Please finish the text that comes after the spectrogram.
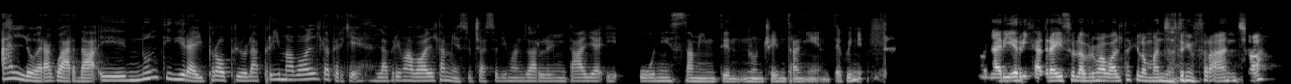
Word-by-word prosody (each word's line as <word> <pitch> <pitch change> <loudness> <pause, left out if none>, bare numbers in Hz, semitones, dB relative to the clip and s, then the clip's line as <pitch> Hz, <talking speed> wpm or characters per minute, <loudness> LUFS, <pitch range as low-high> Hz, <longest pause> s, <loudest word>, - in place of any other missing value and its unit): Allora 185 - +1
guarda, 155 -1 +2
ehm, 185 +1 -1
non 275 +9 -2
ti 285 -5 -7
direi 190 -10 +1
proprio 195 -2 -2
la 180 0 -4
prima 225 +2 -4
volta, 235 +2 -2
perché, 175 -7 -8
ehm, 170 - -13
la 165 - -4
prima 180 +1 -4
volta 175 +2 -1
mi 175 -5 -7
è - - -11
successo 150 +2 -11
di 155 - -12
mangiarlo 155 0 -6
in 155 - -9
Italia 160 +1 -4
e - - -14
onestamente 150 -3 -4
non 135 +1 -3
c'entra 140 0 -3
niente, 240 - -7
quindi 240 +4 -3 1.1
magari 170 - +6
ricadrei 180 -1 +6
sulla 180 -2 +3
prima 175 +2 +4
volta 165 +5 +3
che 205 - -4
l'ho 175 - +3
mangiato 160 0 +2
in 185 -3 +3
Francia. 175 +7 +1
170 Hz, 175 wpm, -23 LUFS, 155-190 Hz, 1.1 s, magari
